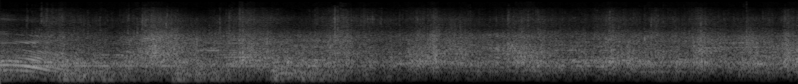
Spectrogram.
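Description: A packed wrestling crowd at a Wildfire Championship Wrestling homecoming show roars steadily after a near-fall pin kick-out, a dense, continuous wash of cheering and shouting with no break.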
